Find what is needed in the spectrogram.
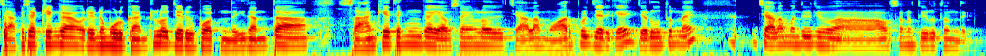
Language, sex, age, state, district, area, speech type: Telugu, male, 30-45, Andhra Pradesh, West Godavari, rural, spontaneous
